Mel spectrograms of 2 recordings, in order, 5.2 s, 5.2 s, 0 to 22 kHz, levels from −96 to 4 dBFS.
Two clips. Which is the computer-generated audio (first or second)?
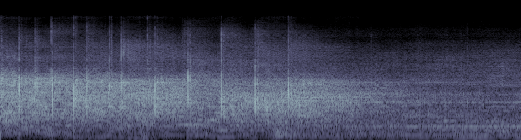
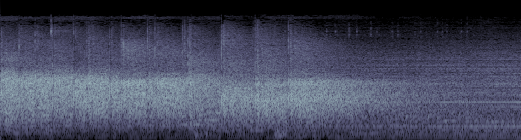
first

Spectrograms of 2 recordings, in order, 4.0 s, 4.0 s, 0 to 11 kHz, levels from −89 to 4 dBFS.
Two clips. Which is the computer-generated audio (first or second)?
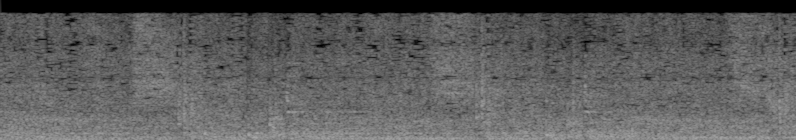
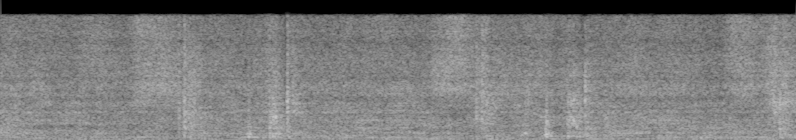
second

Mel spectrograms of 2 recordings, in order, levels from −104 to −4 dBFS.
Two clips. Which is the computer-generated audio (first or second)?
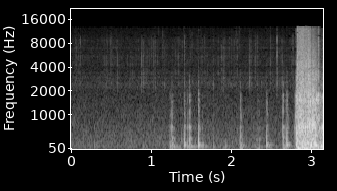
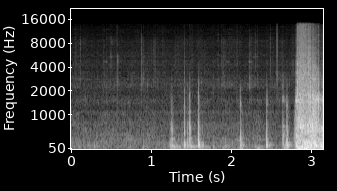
second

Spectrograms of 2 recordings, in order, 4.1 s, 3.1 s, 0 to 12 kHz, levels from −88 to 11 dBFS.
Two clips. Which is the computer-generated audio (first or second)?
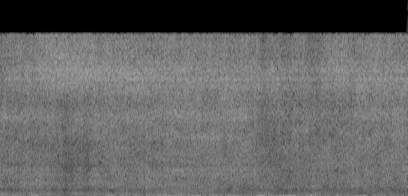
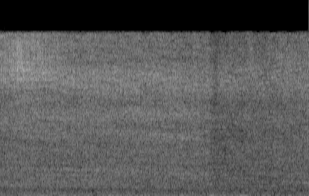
first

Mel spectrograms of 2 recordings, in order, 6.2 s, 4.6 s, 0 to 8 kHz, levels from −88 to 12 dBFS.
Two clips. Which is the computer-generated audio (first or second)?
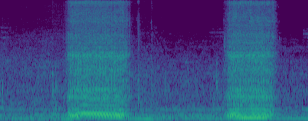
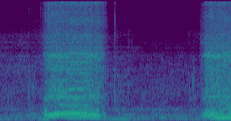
second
